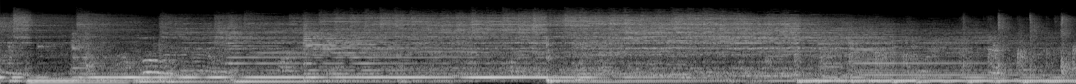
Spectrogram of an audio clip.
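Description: Live rock band playing: a guitar, an electric bass holding long low notes, and a drum kit. Near the end comes a run of sharp drum and cymbal hits.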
